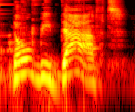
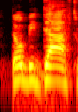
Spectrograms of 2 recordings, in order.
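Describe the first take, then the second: First: Mock Scottish. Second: Said in the usual way. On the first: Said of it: "I'm not gonna do a brogue".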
